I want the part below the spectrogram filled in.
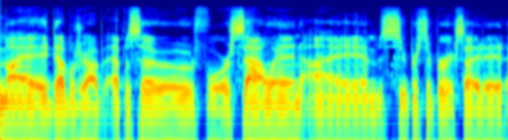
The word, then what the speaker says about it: Samhain: All right, kids, repeat after me. Samhain. Not Samhain. Samhain. That is how it is pronounced.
